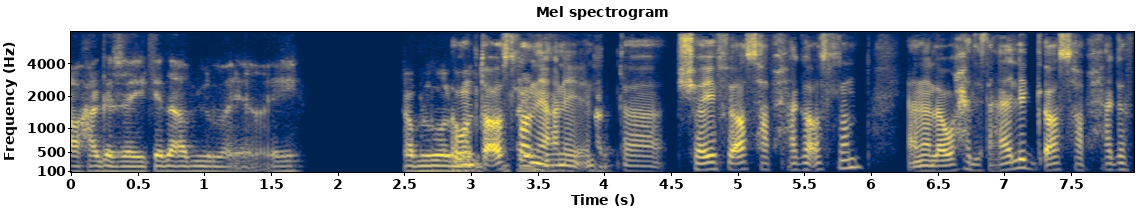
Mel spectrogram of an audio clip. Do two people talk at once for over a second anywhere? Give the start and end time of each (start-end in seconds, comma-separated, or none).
2.9-4.1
